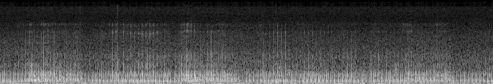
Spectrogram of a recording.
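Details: Cat purring for relaxation, a low buzzing rumble that rises and falls gently with each breath, steady throughout with faint higher rustles.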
